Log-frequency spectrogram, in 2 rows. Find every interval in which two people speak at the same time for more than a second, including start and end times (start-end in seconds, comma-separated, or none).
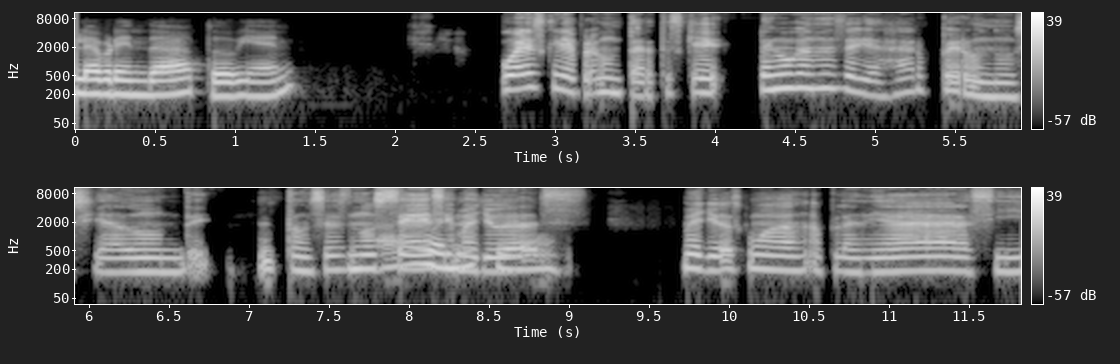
7.8-8.9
